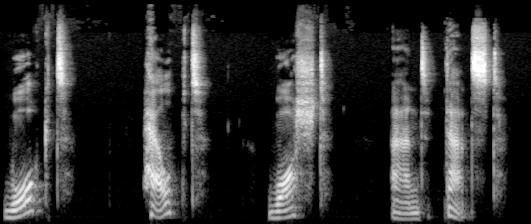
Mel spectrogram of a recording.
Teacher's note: even though these words are spelled with an ed they are pronounced with a ta sound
